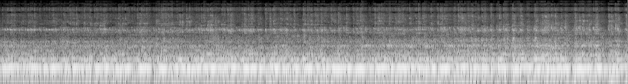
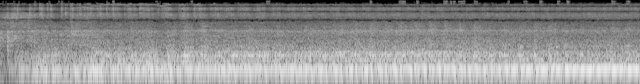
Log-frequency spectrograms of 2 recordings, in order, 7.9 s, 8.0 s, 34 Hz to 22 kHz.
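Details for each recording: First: LS-swapped C10 pickup, 6.0 with 243 heads and cam of roughly 575 lift, after retune, cruising: steady deep V8 drone with even lopey cam pulse, no knocks or misses; running healthy and responsive. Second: LS-swapped C10, 6.0 with a cam, started after a new tune was written: loud, deep idle with an uneven, lumpy beat; idle misfire from leaking, half-clogged junkyard injectors over-fuelling at idle, smoothing out with a little more rpm.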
